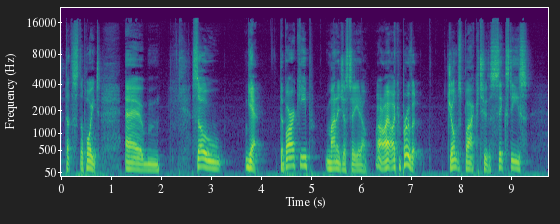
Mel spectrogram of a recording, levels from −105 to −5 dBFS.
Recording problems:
none

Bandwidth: 17.5 kHz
